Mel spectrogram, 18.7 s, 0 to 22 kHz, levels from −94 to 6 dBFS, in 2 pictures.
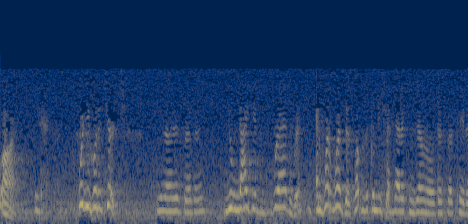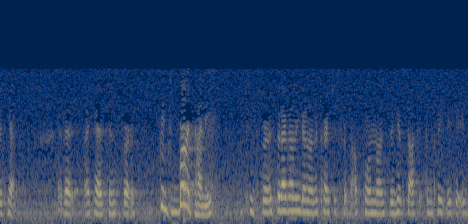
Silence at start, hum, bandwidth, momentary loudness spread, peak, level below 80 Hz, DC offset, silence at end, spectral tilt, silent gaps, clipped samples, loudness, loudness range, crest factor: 0 s; none; 6.4 kHz; 19 LU; -14 dBFS; -64 dBFS; under 0.1%; 0 s; -9 dB/octave; none; under 0.1%; -31 LUFS; 4 LU; 18 dB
